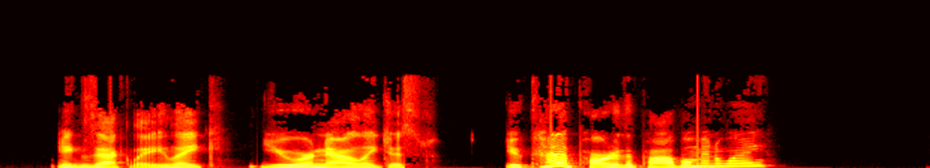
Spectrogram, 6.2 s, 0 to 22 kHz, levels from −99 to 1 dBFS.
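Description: Audio missing between chunks occurs at 0.74, 1.72, 2.70, 3.68 and 4.66 s, each a brief skip in the speech where roughly 20 ms vanishes and the sound on either side is butted together with no silence. The steady spacing, just under a second, points to audio likely being handled in 1-second chunks, with a short piece lost each time one chunk closes and the next opens.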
